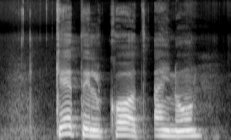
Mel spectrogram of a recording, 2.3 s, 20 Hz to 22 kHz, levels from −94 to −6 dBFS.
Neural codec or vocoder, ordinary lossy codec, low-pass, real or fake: none; none; none; real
